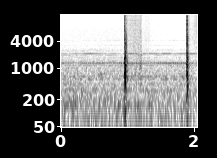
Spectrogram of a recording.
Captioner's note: clop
